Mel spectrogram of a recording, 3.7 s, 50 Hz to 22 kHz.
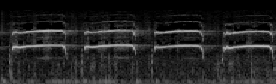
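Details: Estonian nest, 4 July 2018: a White-tailed eagle chick screams while being fed fish, four long even high whistles, each ending in a quick downward flick, spaced under a second apart.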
